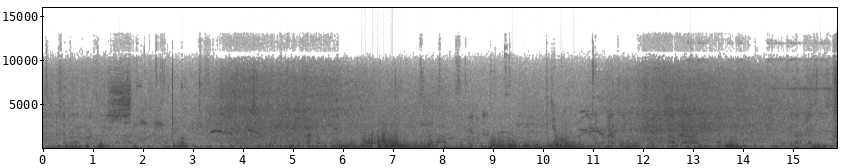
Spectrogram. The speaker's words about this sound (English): Okay, that's the sea. We are about 100 meters or 60 meters over the sea. And we are looking towards the Ondarreta beach.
